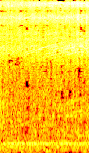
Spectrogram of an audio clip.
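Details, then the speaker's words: Aurora slot car (Lincoln) motor on transformer after being oiled and reassembled: even high hiss with faint steady hum, no rattles or dry scraping; much quieter than the dry sound before. "oh remember how dry it sound at the beginning of the Bing know what listen do it now yeah I don't want to see that's whisper quiet but that's a lot better that's a lot better very very good"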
